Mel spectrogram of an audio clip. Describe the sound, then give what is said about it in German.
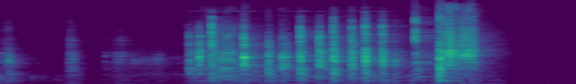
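A coin drops into a dinosaur piggy bank held up to the microphone, clinking and rattling in a quick burst of metallic jingles before settling, preceded by a few faint handling clicks. “Dino hoch zum Mikrofon, lass da mal die Münze rein.”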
